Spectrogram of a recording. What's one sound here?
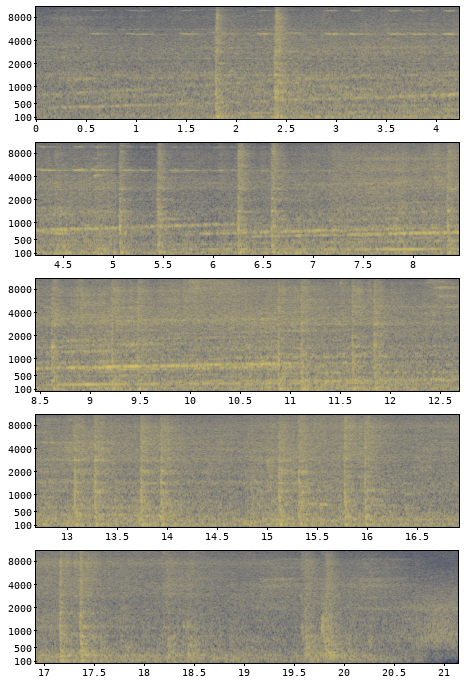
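A train rolls past along the tracks with a steady rumble.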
